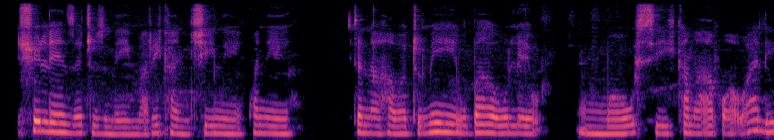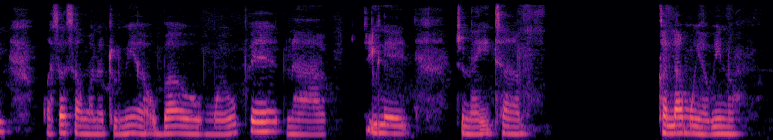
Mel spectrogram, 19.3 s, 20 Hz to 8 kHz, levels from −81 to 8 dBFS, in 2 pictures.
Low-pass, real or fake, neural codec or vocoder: 7.2 kHz; real; none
